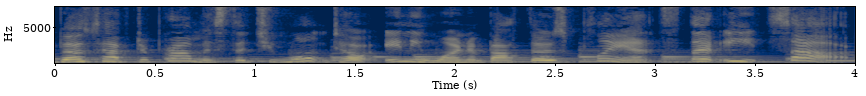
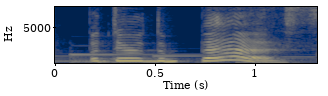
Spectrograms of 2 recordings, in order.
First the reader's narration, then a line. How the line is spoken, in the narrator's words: exclaimed Michael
